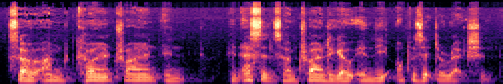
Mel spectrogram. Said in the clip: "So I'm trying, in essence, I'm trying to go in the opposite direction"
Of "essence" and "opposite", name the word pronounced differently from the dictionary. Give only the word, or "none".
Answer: none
